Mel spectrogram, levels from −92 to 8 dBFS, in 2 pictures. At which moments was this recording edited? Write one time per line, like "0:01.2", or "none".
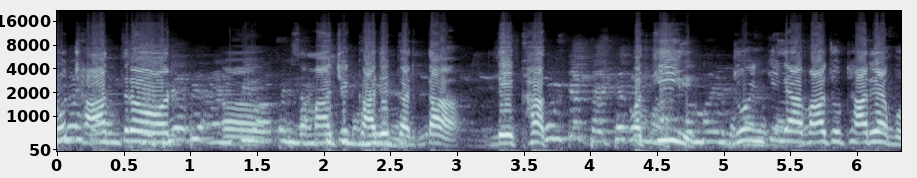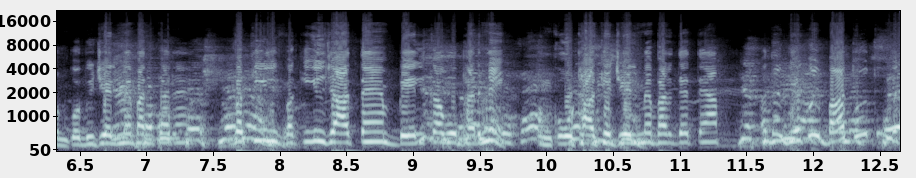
none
